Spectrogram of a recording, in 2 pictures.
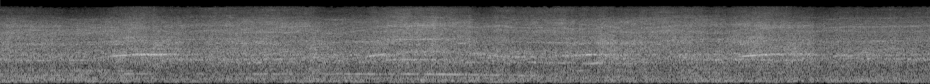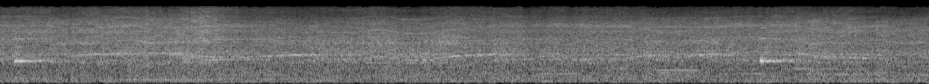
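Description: Electric slot cars running on a large multi-lane track, their small motors whining and rising and falling in pitch as they speed up and slow through the corners, over a steady hiss. Two short sharp clicks stand out, about halfway through and near the end.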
